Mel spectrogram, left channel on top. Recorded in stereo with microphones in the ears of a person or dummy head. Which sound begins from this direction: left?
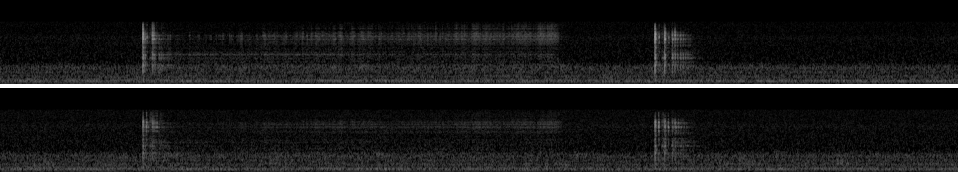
A dropped coin, at 1.4 s.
